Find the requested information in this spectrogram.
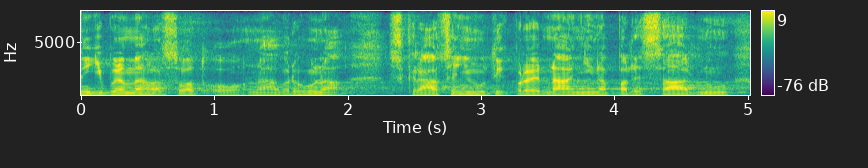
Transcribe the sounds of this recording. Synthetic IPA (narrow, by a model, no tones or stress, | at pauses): nɪɲibudɛmɛɦlaso̞vat̪ʔonaːvr̩ɦuna | skɾaːt͡sɛɲiːɦut̪ɪk̚pɾo̞jɛdnaːɲiːnapadɛsaːdnuː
